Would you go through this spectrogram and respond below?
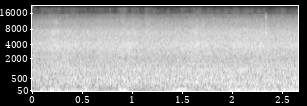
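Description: Steady, loud rushing water from a waterfall near Skelwith Fold on the River Brathay, a broad continuous roar with no voices.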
